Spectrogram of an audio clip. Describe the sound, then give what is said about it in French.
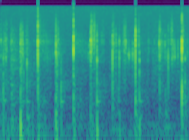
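A door opens, then quick, sharp footsteps tap along a corridor, a dozen or so crisp hits in an uneven, hurried rhythm, moderately loud with no voices. “Tout à coup, elle entend une porte qui s'ouvre. Des pas dans le couloir.”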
